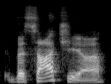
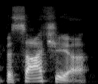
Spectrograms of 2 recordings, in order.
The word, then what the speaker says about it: Bisaccia: Las Vegas Raiders led by head coach, interim head coach Rich Biasia, Bisaccia. That's my, that's what I believe the Italian pronunciation of that would be. Uh, Rich Bisaccia, I think. But there's probably an Americanized version that people are going to tell me that I'm saying it wrong.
